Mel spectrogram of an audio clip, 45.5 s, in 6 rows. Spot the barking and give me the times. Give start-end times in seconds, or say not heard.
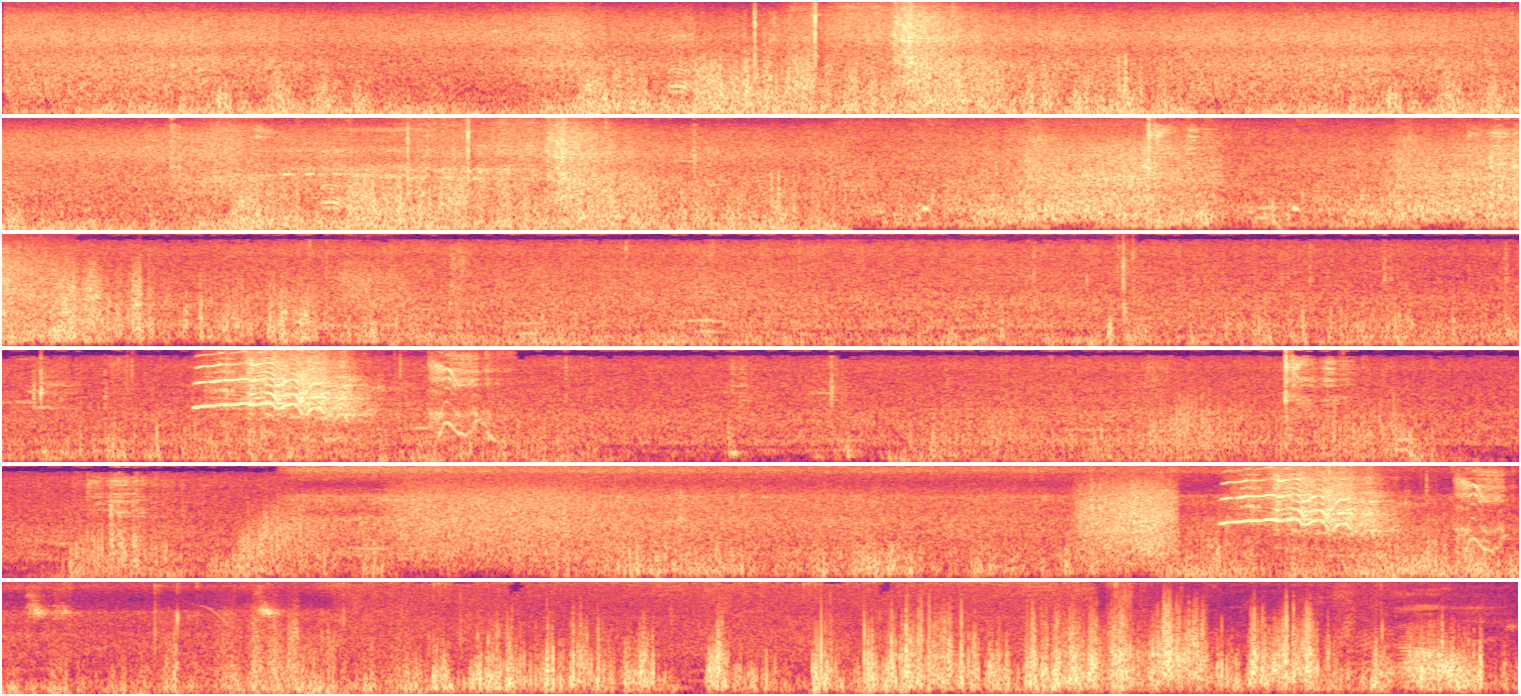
not heard.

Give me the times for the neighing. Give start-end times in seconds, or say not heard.
8.6-10.4, 23.7-25.4, 36.4-38.0.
